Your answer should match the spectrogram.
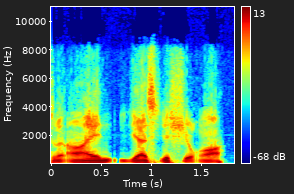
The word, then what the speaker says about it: Yeshua: And just to set the record straight, the original way of pronouncing the name of Jesus would have been Yeshua, not Yahshua, but Yeshua.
